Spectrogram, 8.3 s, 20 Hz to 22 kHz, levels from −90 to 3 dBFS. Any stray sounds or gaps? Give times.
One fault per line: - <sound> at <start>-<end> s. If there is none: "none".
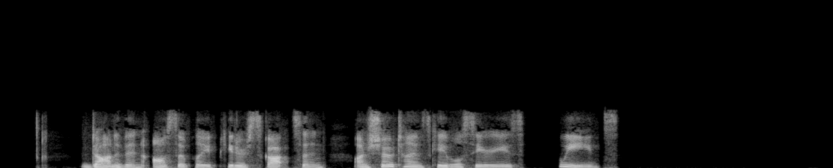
none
